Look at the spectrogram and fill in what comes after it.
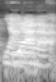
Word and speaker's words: Jana: Jana. So, like, the J is, like, a Y, I guess.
